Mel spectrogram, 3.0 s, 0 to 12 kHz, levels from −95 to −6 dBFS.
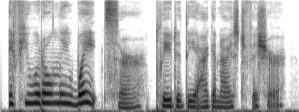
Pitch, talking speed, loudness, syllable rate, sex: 215 Hz, 200 wpm, -20 LUFS, 6.1 syllables/s, female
